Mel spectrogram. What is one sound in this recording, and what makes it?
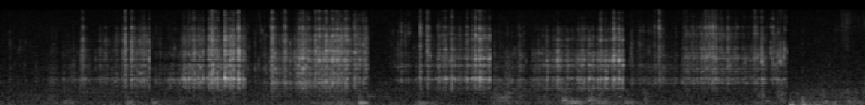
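Hands rub and scrape across a metal baking tray.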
